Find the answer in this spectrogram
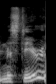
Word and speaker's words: Mystère: How do you say it? You're saying it right. Mystère is right.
